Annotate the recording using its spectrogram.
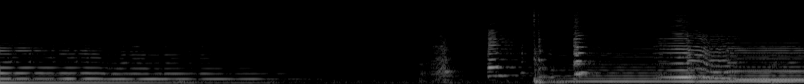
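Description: Improvised chamber jazz on bowed cello and double bass with saxophone: held tones fade away over the first few seconds into a brief near-silent pause. Then come a few sharp, short attacks, followed by new sustained tones with a sliding pitch that stop near the end.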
